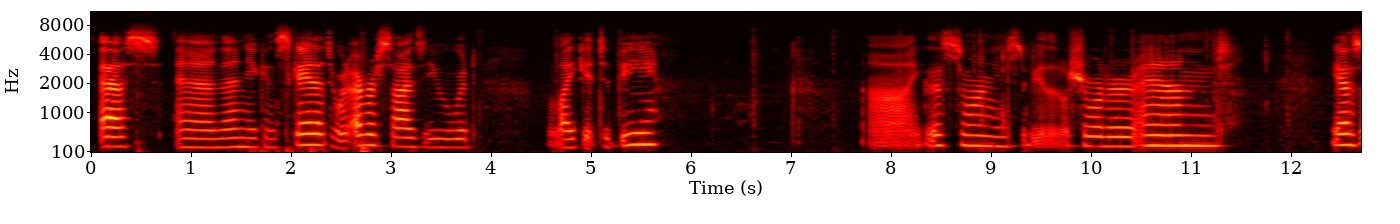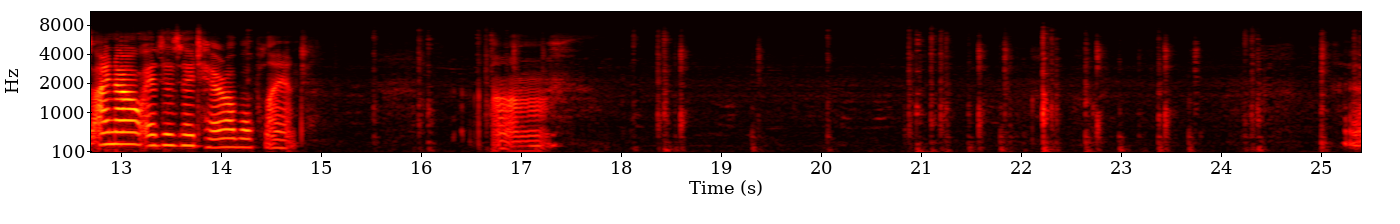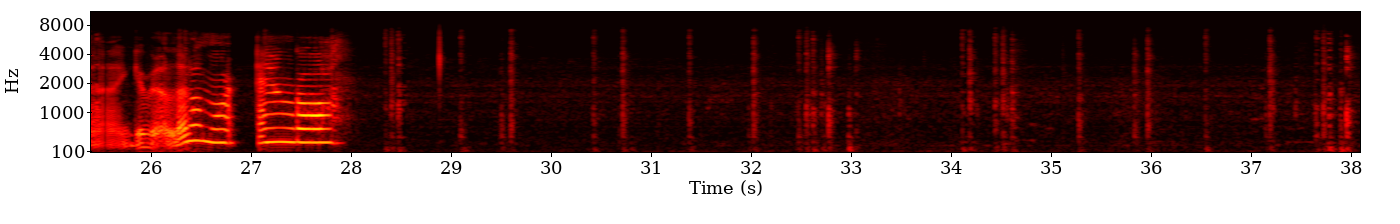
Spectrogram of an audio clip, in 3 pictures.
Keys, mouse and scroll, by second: 0.5-0.8 scroll up 3, 0.8 click, 1.2 scroll down 2, 1.7 ctrl+z, 2.0 ctrl+z, 2.2 ctrl+z, 2.8 ctrl+z, 3.8 click, 5.3 click, 7.4 click, 8.8-9.2 drag, 9.2-10.2 middle drag, 10.2 click, 11.2-12.0 drag, 13.0 ctrl+z, 13.5 click, 15.5 click, 16.6 click, 16.9-18.1 middle drag, 18.1 click, 18.6-20.0 middle drag, 20.0 click, 21.1 drag, 21.6 middle click, 21.8 scroll down 2, 22.2 click, 22.8 middle click, 23.1 scroll up 3, 23.5-24.2 middle drag, 24.2 click, 25.3-27.2 drag, 28.4 click, 30.4 click, 31.4 click, 32.5 click, 32.8-34.1 middle drag, 34.1-35.3 drag, 36.6 click, 37.6 click, 37.9 middle click.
